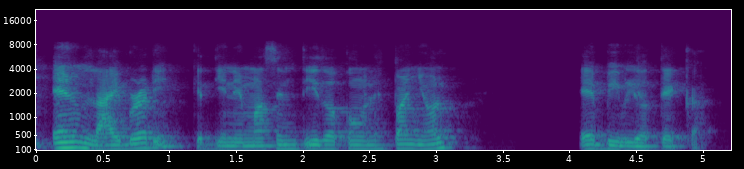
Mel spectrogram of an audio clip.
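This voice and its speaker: Slow, deliberate man. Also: medium pitch, fairly bright tone. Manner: repeats each word slowly, explains patiently, clears throat often. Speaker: English tutor. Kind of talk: online language class. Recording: echoey room.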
